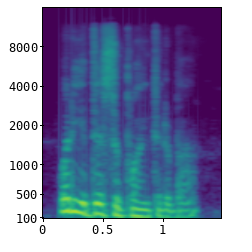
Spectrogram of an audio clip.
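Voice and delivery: plain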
